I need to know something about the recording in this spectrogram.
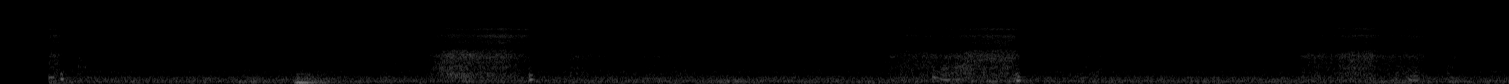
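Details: Snuggling while asleep: soft, regular breaths about every four to five seconds, roughly 14 a minute, with a faint snoring rasp in a quiet room; snoring.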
